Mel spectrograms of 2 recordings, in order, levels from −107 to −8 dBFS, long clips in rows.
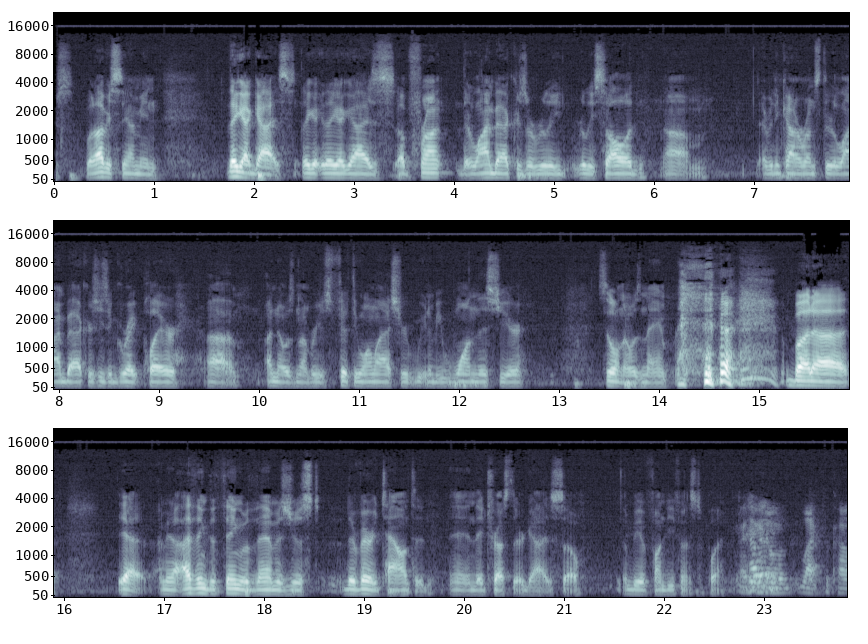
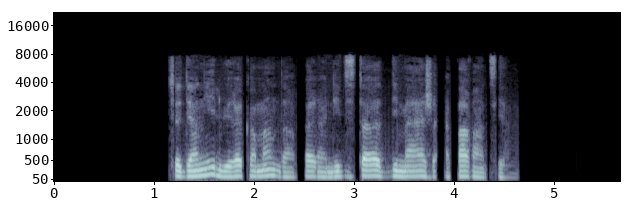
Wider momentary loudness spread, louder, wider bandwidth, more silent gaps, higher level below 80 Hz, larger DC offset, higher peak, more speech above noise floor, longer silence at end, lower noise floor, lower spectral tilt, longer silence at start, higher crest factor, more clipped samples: first, 19 LU vs 8 LU; first, -26 LUFS vs -32 LUFS; first, 16.5 kHz vs 8.2 kHz; second, none vs 2.44-2.50 s, 3.85-3.90 s, 3.97-4.03 s; about the same, -62 dBFS vs -64 dBFS; neither; first, 0 dBFS vs -16 dBFS; second, 30 dB vs over 58 dB; second, 0 s vs 1 s; second, -56 dBFS vs under -90 dBFS; about the same, -6 dB/octave vs -6.5 dB/octave; second, 0 s vs 1.15 s; first, 26 dB vs 18 dB; neither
